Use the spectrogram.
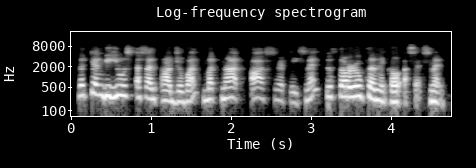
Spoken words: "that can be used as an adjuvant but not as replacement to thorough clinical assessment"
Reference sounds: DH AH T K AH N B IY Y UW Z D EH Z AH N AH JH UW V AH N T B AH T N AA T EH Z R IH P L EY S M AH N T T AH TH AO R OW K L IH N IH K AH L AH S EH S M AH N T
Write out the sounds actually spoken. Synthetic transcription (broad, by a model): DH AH T K AH N B IY Y UW S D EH S AH N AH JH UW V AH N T B AH T N AA T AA S R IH P L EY S M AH N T T AH TH AO R OW K L IH N IH K AH L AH S EH S M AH N T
